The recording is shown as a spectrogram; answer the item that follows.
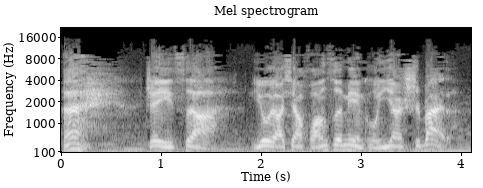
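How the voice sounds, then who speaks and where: A man's voice: mid-range voice, normal speed, sharp tone, soft background music. A man playing a detective's skeptical, nagging friend in a radio drama, grumbling and familiar. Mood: scolding, teasing.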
